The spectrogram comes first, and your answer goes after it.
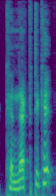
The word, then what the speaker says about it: Connecticut: Anyway, uh but uh either way, the lawsuits against New York, Connecticut, where the middle C is silent, and Vermont alleged that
